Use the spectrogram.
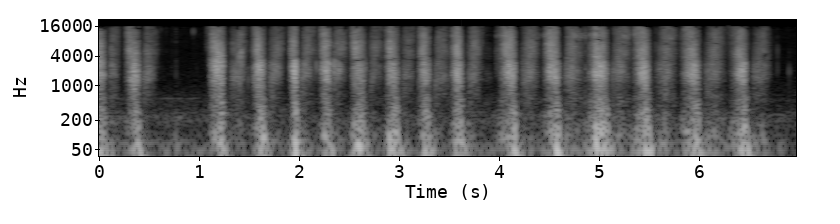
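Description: A wooden stick scoops into icy frozen lemon sherbet in a white paper cup with a lemon slice on top. About fifteen short, crunchy scraping strokes repeat at a steady pace, each a bright, gritty burst with a faint low thud underneath. The strokes stop quickly, with a brief quiet gap near the start and at the end.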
